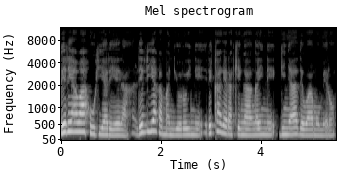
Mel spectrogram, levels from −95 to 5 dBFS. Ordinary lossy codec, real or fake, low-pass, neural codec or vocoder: none; real; 10.8 kHz; none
